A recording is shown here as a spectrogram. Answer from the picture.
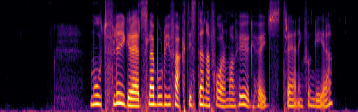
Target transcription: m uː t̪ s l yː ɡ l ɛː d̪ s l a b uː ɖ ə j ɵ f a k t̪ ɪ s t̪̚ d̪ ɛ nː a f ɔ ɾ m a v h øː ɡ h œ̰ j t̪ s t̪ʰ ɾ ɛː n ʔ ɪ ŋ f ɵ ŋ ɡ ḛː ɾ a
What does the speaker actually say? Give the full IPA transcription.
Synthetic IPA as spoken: m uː t̪ f l yː ɡ ɾ ɛː d̪ s l a b uː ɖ ə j ɵ f a k t̪ ɪ s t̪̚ d̪ ɛ nː a f ɔ ɾ m a v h øː ɡ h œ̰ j d̪ s t̪ʰ ɾ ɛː n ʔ ɪ ŋ f ɵ ŋ ɡ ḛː ɾ a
